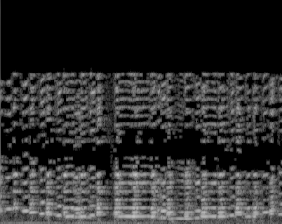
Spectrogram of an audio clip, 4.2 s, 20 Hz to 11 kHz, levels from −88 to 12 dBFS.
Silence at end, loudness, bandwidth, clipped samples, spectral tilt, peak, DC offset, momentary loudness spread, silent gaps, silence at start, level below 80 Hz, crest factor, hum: 0 s; -20 LUFS; 7.8 kHz; under 0.1%; -1.5 dB/octave; -4 dBFS; under 0.1%; 5 LU; none; 0 s; -48 dBFS; 16 dB; none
